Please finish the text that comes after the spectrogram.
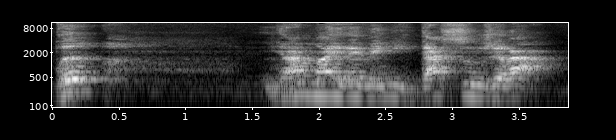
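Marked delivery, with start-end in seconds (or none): none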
